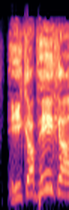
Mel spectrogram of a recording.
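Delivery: loud cry, called out. Retelling hearing the real voice behind the character: Pikachu's Pika Pika voice. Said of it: "he's like saying it like that and everything, and that's how his Pika sound".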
